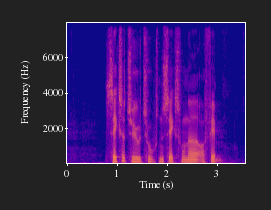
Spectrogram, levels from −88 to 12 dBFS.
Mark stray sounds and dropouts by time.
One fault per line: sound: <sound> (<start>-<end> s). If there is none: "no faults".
no faults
